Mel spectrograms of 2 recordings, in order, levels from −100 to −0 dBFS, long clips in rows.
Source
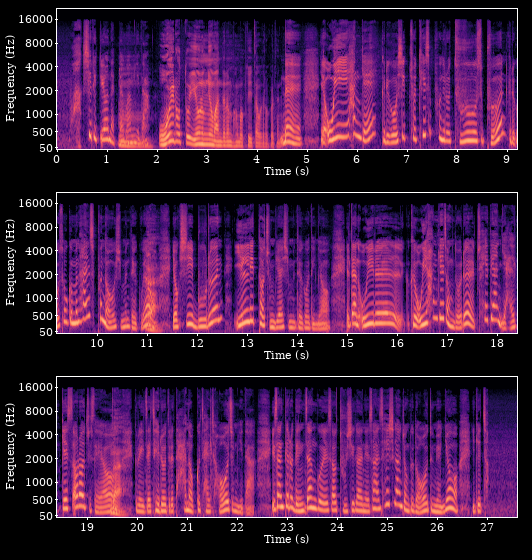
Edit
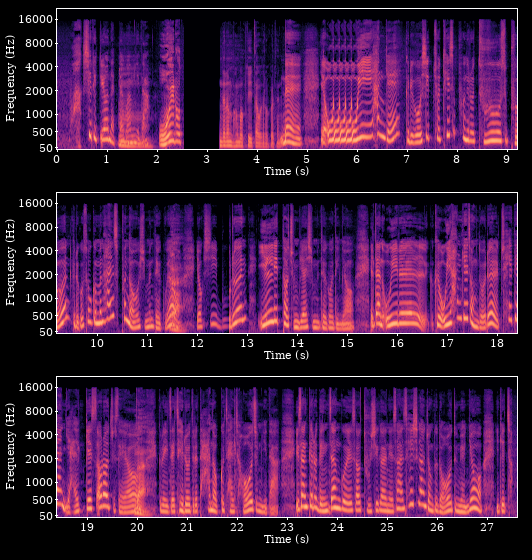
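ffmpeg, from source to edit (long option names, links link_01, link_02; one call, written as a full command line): ffmpeg -i in.wav -filter_complex "[0:a]asplit=8[link_01][link_02][link_03][link_04][link_05][link_06][link_07][link_08];[link_01]atrim=end=2.54,asetpts=PTS-STARTPTS,afade=type=out:start_time=2.536:duration=0.004:curve=hsin[link_09];[link_02]atrim=start=2.54:end=3.26,asetpts=PTS-STARTPTS,volume=0[link_10];[link_03]atrim=start=3.26:end=5.542,asetpts=PTS-STARTPTS,afade=type=in:duration=0.004:curve=hsin[link_11];[link_04]atrim=start=5.418:end=5.542[link_12];[link_05]atrim=start=5.418:end=5.542[link_13];[link_06]atrim=start=5.418:end=5.542[link_14];[link_07]atrim=start=5.418:end=12.17,asetpts=PTS-STARTPTS,afade=type=out:start_time=5.452:duration=1.3[link_15];[link_08]atrim=start=12.17,asetpts=PTS-STARTPTS,afade=type=in:duration=0.004:curve=hsin[link_16];[link_09][link_10][link_11]concat=n=3:v=0:a=1[link_17];[link_17][link_12]acrossfade=duration=0.004:curve1=hsin:curve2=hsin[link_18];[link_18][link_13]acrossfade=duration=0.004:curve1=hsin:curve2=hsin[link_19];[link_19][link_14]acrossfade=duration=0.004:curve1=hsin:curve2=hsin[link_20];[link_15][link_16]concat=n=2:v=0:a=1[link_21];[link_20][link_21]acrossfade=duration=0.004:curve1=hsin:curve2=hsin" out.wav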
